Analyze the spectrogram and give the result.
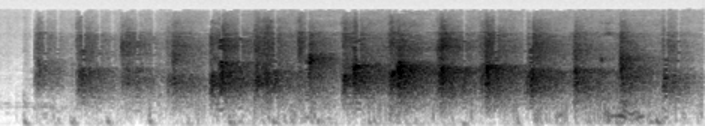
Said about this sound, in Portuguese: Aplauda, Senhor.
